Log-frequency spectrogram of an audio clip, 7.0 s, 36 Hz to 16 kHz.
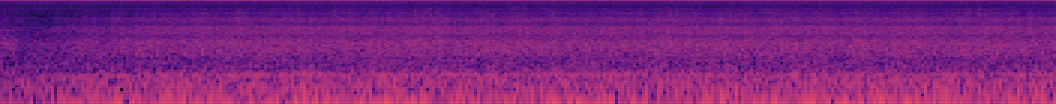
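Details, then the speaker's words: GVM PR 150R LED monolight, believed to be 150 W, fitted with a replacement DC fan, recorded from about 5–10 feet. A steady whir with a faint low hum, sounding roughly the same as the stock fan, possibly about 2500 RPM. Loud cooling fan noise. "So my comment would be that it sounds approximately the same as the fan system that came with the light itself."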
